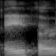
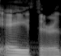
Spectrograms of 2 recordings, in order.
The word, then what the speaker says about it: Aether: They pronounce it as Aether in the English version, so that's why I. Oh, they do. They do say Aether.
